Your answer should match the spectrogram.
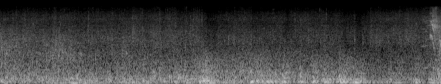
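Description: Storm sound effect: heavy rain pouring steadily, with low rolls of thunder in the second half.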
